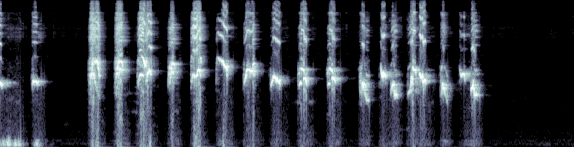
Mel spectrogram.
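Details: Greater green leafbird used for training caged birds: two opening whistles, then a regular series of loud harsh chirps and slurred whistles, about three per second, ending abruptly.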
